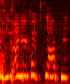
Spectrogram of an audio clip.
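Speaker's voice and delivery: mock chef insult, shouted high; Gordon Ramsay. Chef as sat-nav insulting a driver, mock shout. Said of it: "Gordon Ramsay telling me how to drive".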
